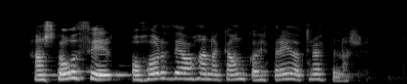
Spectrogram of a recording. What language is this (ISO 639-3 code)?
isl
